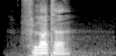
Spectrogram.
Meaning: fleet
- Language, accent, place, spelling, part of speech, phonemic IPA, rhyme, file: German, Germany, Berlin, Flotte, noun, /ˈflɔtə/, -ɔtə, De-Flotte.ogg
